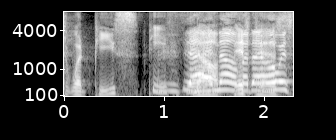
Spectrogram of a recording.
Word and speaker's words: PiS: and led to parties like uh fides and piss being elected piss i'm upset to find out now that it's pronounced what peace i always say peace yeah i know it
